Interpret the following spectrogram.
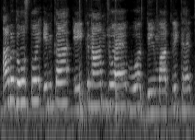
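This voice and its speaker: A high-pitched man leads a chatty exam-prep lesson, coaxing the students along and checking often that they follow. He sounds set back from the mic, with faint noise behind him. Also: fairly even intonation, a little slow, a bit bright, distant mic. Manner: chatty, coaxing, asks the class repeated check questions. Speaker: teacher.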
